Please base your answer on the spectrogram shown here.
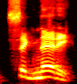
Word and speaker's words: Cignetti: I can never pronounce his name. I know it starts with what? Canali signetti.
